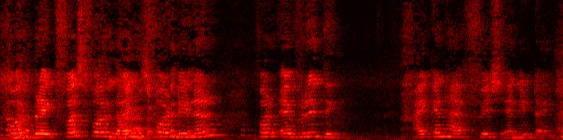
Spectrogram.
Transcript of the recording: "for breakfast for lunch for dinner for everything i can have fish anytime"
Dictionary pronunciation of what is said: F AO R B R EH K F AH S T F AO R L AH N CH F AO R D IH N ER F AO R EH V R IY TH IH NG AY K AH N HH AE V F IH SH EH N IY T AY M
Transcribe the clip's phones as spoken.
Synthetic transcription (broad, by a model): F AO R B R EH K F AH S T F AO R L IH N S F AO R D IH N ER F AO R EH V R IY T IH NG AY K AH N HH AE V F IH SH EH N IY T AY M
